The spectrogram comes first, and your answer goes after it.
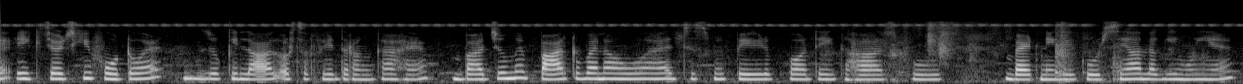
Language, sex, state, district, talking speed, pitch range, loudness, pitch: Hindi, female, Bihar, Lakhisarai, 145 wpm, 235-260 Hz, -18 LUFS, 245 Hz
